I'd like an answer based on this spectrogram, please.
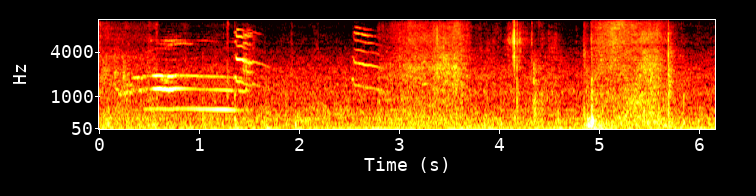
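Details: Munchkin kitten, 32 days old, giving thin high mews with a quavering, tonal sound, mostly in the first second and a half, then one short chirp; soft rustling and handling noises follow.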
